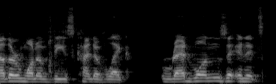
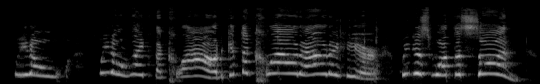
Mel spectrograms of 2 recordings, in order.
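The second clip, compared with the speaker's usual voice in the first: kind of yelling, much higher pitch; 4 dB louder than usual. Narrating a scene, voicing daisies kind of yelling at two little ones. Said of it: "daisies are kind of like yelling".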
